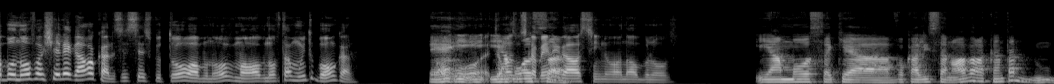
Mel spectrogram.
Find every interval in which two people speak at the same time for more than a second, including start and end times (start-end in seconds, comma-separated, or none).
4.3-5.7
